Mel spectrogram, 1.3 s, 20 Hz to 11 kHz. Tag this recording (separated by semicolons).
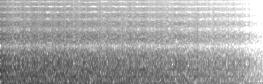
8-bit; abstract; arcade; artillery; bang; battle; bomb; boom; cannon; classic; detonation; eightbit; explode; explosion; explosive; grenade; gun; impact; lo-fi; missile; projectile; retro; shooting; shot; video-game; weapon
